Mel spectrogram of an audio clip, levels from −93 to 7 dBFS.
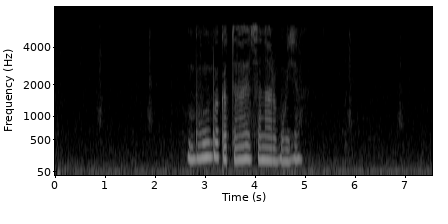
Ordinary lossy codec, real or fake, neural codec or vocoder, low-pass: MP3, 24 kbps; real; none; 7.2 kHz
